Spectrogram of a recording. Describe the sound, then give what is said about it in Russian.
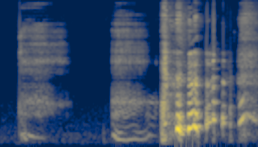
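A person imitates the odd, strained whine of their own cat, which cannot meow properly, making two drawn-out, moaning cries, then dissolves into bursts of laughter. “Э, у нас здесь, видно, кошка не умеет мявкать, она делает так.”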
